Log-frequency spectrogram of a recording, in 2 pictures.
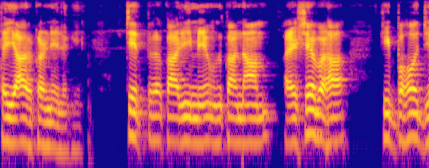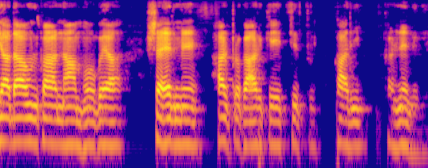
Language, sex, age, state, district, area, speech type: Hindi, male, 60+, Uttar Pradesh, Hardoi, rural, spontaneous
